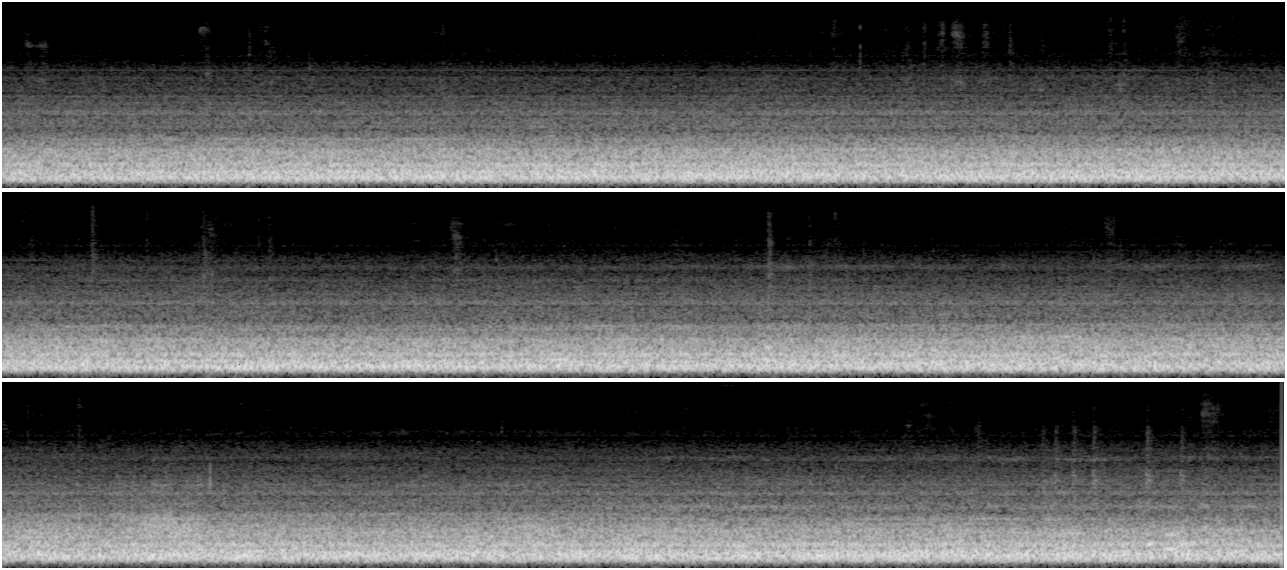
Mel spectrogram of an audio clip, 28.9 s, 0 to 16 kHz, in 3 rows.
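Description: JR East E2 series Shinkansen running at speed, heard from inside the passenger cabin as a steady low rumble.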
